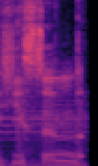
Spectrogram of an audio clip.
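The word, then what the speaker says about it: Hiestand: my name is houston very strange that he pronounced his own name houston when his name is obviously high stand i mean he's spelled high stand but it's pronounced houston my name is houston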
